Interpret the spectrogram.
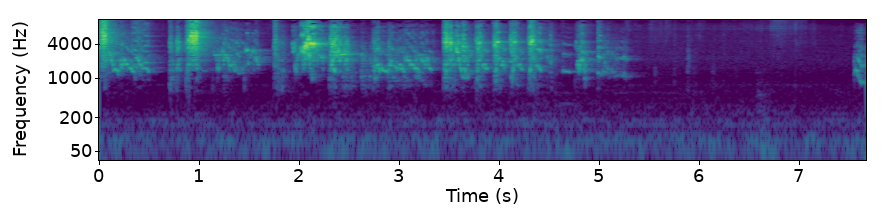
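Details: Pet budgerigars chattering in dense raspy chirps and squawks for about five seconds, then fading to near silence with one last short note; steady low hum in the background.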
